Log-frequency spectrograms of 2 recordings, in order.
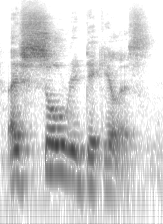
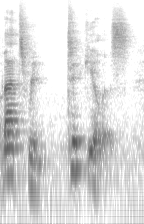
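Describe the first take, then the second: First: Exasperated emphasis on so; stress on so. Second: Said in the usual way. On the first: Real, not acted. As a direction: lean into the word so. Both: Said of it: "just to stress the point".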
